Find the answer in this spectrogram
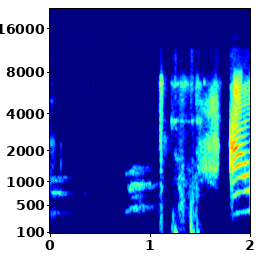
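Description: A few soft knocks about a second in, then a child's high voice rises into a sing-song chant of a Sinhala sentence near the end.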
